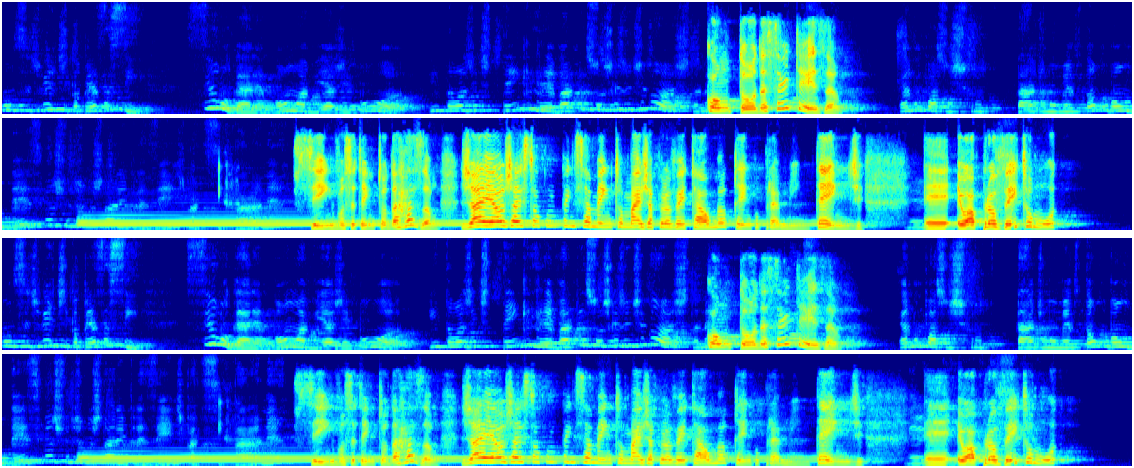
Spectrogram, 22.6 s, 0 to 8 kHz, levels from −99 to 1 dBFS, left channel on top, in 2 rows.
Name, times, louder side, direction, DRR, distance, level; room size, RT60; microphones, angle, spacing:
voice 1, 0.0-1.4 2.0-4.0 4.3-7.1 7.6-8.5 9.0-9.8 10.2-14.1 20.3-21.9, right 1 dB, 45° right, 5 dB, 6.7 m, -53 dB
voice 2, 7.1-8.4 14.2-21.8, left 5 dB, 85° left, 16 dB, 1.0 m, -26 dB
Wind instrument woodwind instrument, 12.0-19.9, left 4 dB, 65° left, 1.5 m, -43 dB
27.0 x 19.0 x 8.7 m, 0.63 s
head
